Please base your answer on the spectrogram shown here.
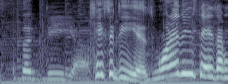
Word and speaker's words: quesadillas: Did I say quesadillas? You did say quesadillas. Quesadil quesades. Quesadillas.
